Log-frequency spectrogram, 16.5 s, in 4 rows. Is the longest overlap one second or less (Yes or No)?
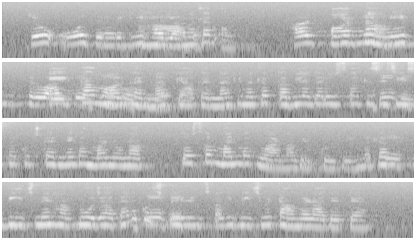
No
